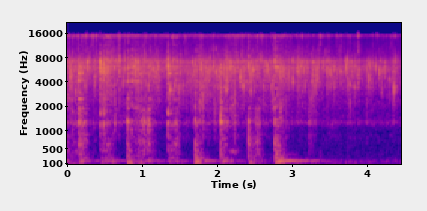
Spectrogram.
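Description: Ginger paste, green chillies and spices sizzling in hot mustard oil in a metal kadai, with a metal spatula stirring and scraping the pan several times a second. The scraping stops about three seconds in while the sizzling goes on.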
